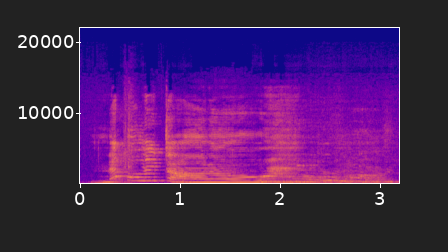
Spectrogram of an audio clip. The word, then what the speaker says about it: Napolitano: in their graves because it's actually, you ready? Napolitano. You have to say it with an offensive Italian accent and a hand gesture.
